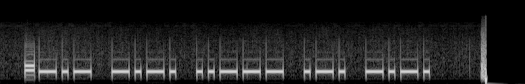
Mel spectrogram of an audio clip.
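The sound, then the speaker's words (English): An amateur radio repeater beeps out its call sign in Morse code during a radio club net, a steady mid-pitched tone keyed in quick dots and dashes over faint static, ending with a short squelch burst. “this is AC2GS, and it's very appropriate that the repeater did its little commercial calling out its call sign in Morse code.”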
